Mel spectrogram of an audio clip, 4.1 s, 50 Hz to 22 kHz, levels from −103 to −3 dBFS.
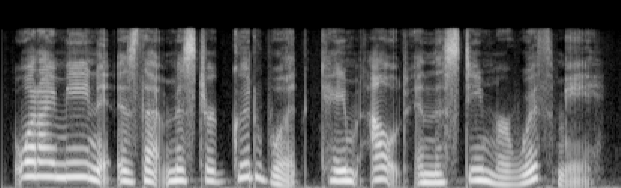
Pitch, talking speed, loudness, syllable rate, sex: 220 Hz, 205 wpm, -17 LUFS, 4.4 syllables/s, female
